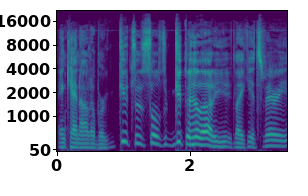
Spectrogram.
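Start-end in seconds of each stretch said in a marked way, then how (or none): 0.9-2.6 barely intelligible, garbled, high, jumbled words. Show listeners a classic Brendan bit, in a hard-to-understand Brendan voice. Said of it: "voices where it's like, what are they saying?".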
